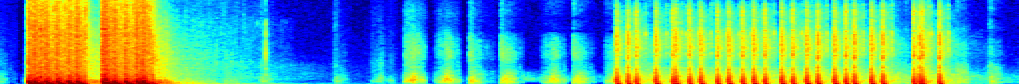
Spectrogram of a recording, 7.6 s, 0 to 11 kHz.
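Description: Heavy gunfire from the SK12 shotgun in a video game: a dense burst of loud blasts up front, then a quieter patch of scattered shots, then a long rapid string of sharp reports near the end.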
